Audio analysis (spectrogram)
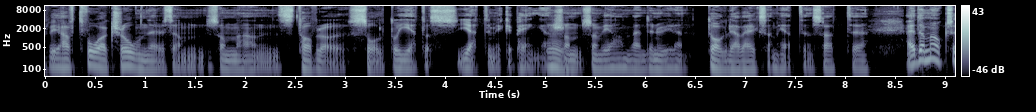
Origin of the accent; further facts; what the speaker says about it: Värmland, Sweden; accent: Värmland dialect; now in Stockholm, Sweden; Jag är ju värmlänning från början. Jag kan fortfarande prata en del värmländska.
